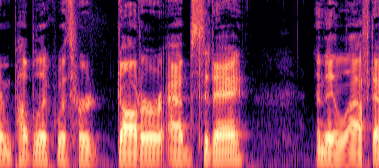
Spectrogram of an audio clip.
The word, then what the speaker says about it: ABCDE: Absidae. The spelling is ABCDE.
